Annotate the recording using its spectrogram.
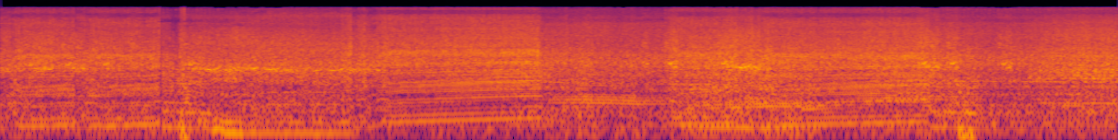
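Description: A car engine revs hard and steadily as the car speeds along a street.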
